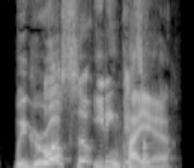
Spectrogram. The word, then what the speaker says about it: paella: That's the correct way to say it, by the way. – It's not paella. – Paella? No, paella. – I like paella. – Yeah, it's like three different vowel sounds all in the same time.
